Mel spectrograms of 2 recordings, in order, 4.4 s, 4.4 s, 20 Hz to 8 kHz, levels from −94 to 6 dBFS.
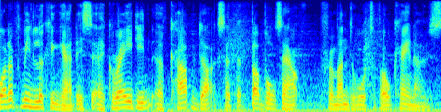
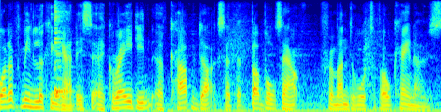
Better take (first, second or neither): first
